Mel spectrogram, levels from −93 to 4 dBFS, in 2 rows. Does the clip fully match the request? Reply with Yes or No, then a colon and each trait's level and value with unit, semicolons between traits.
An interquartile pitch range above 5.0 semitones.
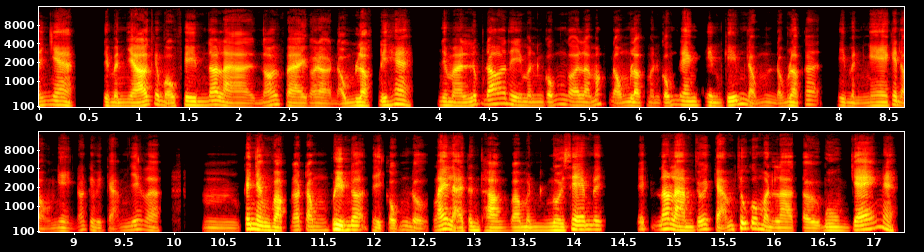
No: average, 4.7 semitones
